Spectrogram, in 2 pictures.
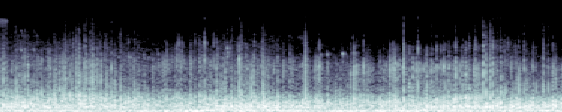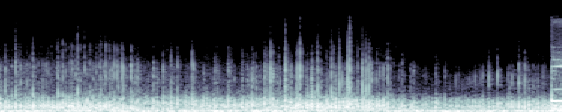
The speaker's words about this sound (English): Ten, nine, eight, seven, six, five, four, three, two, one. Lift off. All right, now lift off, and the clock is started.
